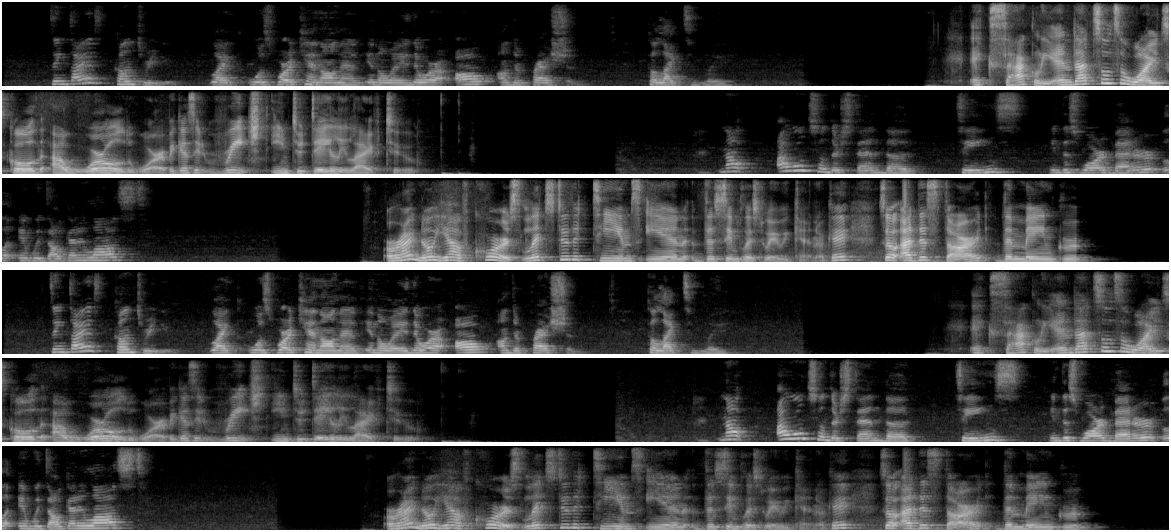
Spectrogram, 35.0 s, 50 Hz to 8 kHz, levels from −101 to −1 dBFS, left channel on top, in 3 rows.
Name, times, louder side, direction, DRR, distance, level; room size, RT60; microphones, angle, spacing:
voice 1, 0.5-1.7 2.1-5.8 6.5-7.3 18.6-19.1 19.4-20.8 21.2-21.8 22.1-24.6, right 5 dB, 65° right, 0.3 m, -37 dB
voice 2, 9.7-15.8 27.2-34.1, left 6 dB, 55° left, 0.3 m, -32 dB
4.0 x 2.4 x 2.6 m
head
